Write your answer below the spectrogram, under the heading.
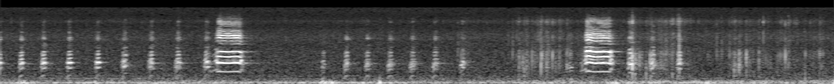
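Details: After laying an egg, a hen calls her egg song: rhythmic clucks accelerate into a long raucous squawk, then a pause, more clucks and a second squawk about four seconds later.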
